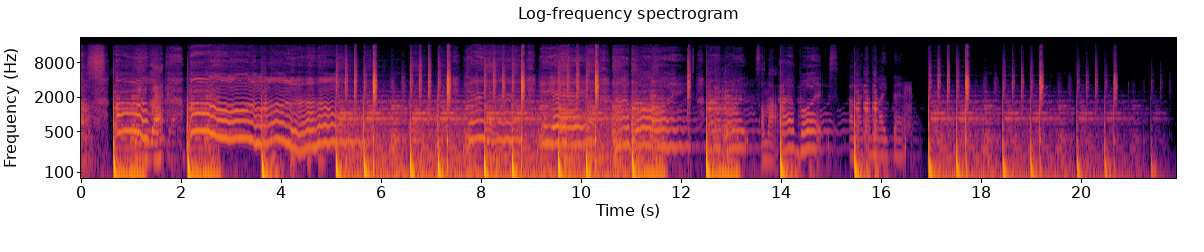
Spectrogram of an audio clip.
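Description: A hip-hop song plays loudly, driven by a steady, punchy beat and deep bass under wavering melodic vocals, with a couple of brief breaks in the groove.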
